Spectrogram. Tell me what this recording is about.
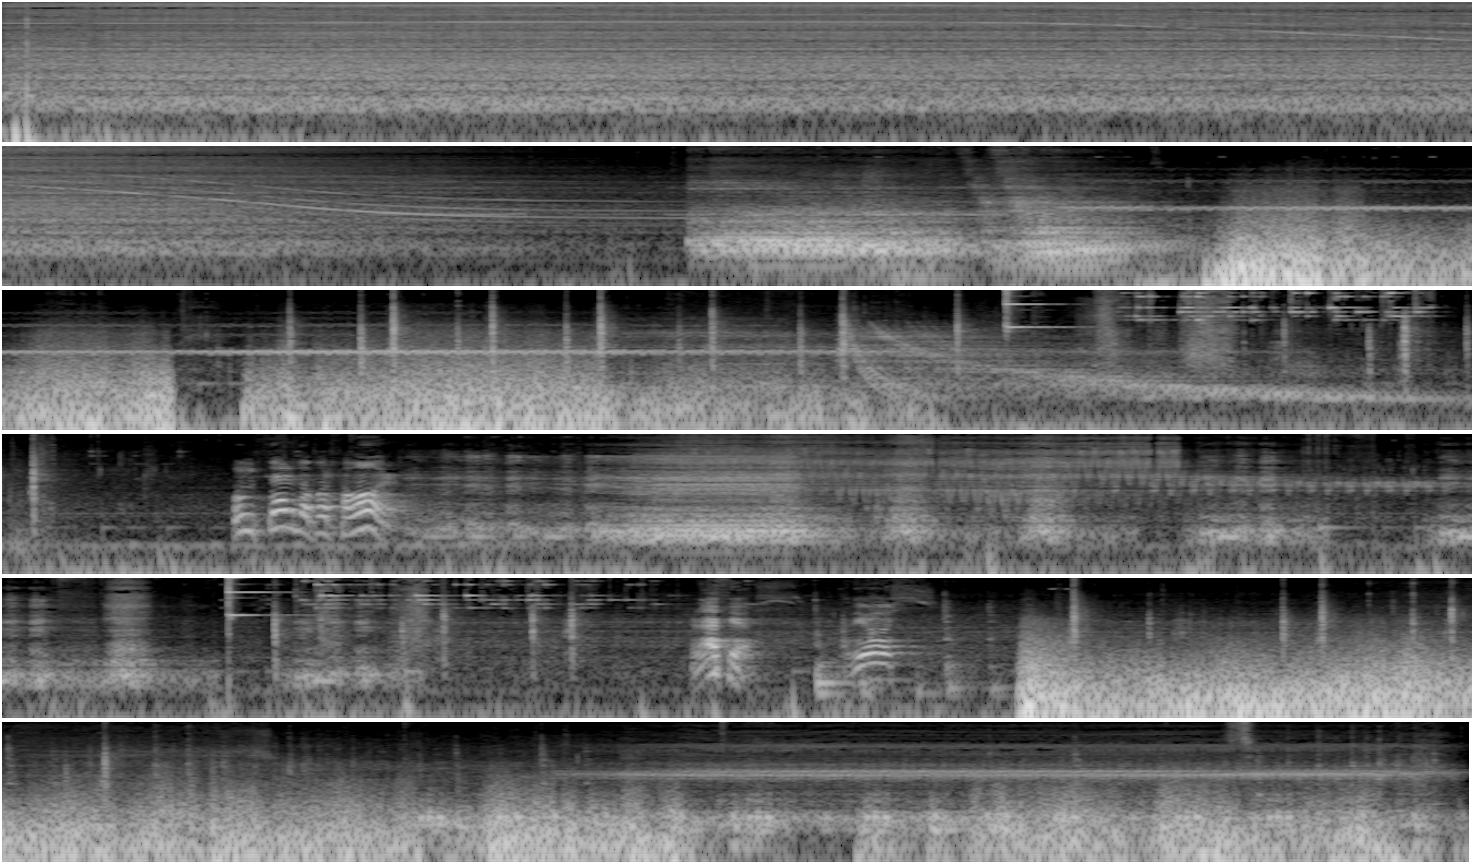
windy future city
A man arrives in a plain to a windy city, goes into a pet shop, buys an animal and he leaves.
data, foley, future, pure, scoring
